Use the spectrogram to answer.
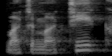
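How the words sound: The word is said with Hanover German stress. "Hanover German and Austrian German differ"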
